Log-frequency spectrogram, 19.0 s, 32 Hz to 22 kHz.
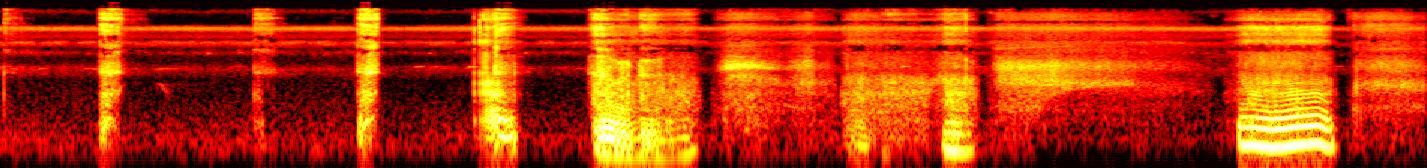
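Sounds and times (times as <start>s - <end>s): person snoring and snorting: 1.3s - 1.8s, 3.4s - 3.8s, 4.8s - 5.2s, 6.4s - 7.0s, 7.9s - 19.0s.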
